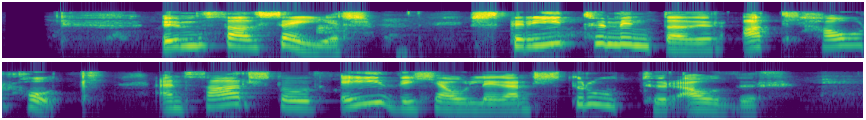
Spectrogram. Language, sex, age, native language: Icelandic, female, 30-39, Icelandic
